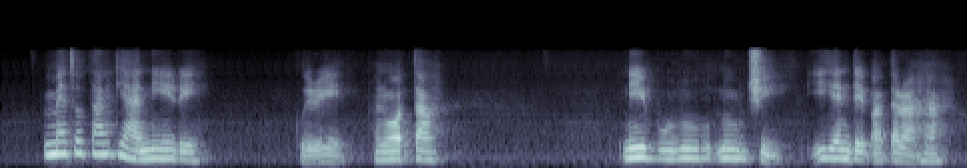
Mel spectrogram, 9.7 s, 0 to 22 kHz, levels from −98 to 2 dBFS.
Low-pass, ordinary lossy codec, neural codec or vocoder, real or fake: 7.2 kHz; none; codec, 16 kHz, 0.3 kbps, FocalCodec; fake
